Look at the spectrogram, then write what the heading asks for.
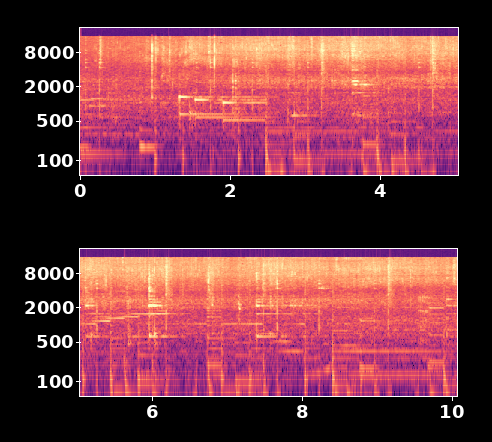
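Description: Food sizzles and spits steadily in a hot pan while it is stirred and mixed, with soft scraping strokes running throughout at a constant, moderate level.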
